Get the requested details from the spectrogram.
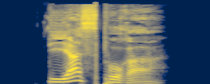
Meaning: diaspora
- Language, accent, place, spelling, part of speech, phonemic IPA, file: German, Germany, Berlin, Diaspora, noun, /diˈaspoʁa/, De-Diaspora.ogg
